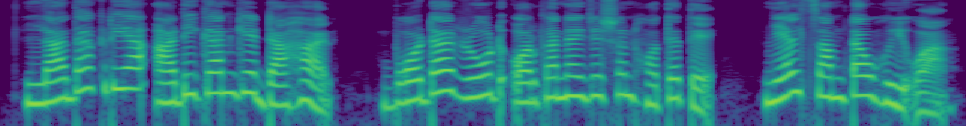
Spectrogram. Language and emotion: Santali, neutral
